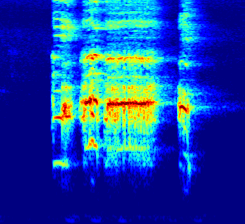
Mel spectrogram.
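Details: Red junglefowl decoy bird crowing to lure wild junglefowl: one loud crow lasting about a second and a half, a short opening note, then a long sustained strained middle phrase, ending in a brief clipped note, against a silent background.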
